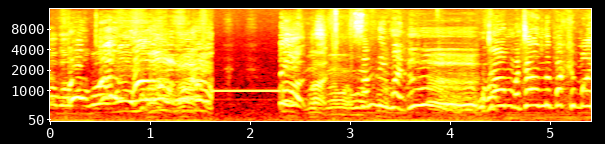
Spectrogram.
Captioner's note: Yvette screams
